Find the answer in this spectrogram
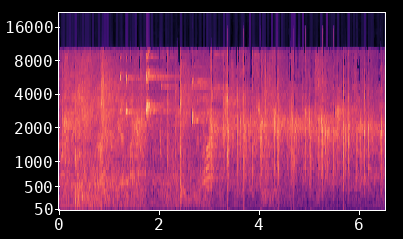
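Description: Table tennis balls clicking sharply and irregularly on bats and tables, most densely in the second half, over the chatter of a crowd.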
